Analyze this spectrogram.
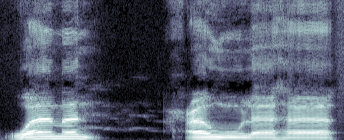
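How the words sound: A pause breaks the phrase after the nasal. "ada jeda"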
